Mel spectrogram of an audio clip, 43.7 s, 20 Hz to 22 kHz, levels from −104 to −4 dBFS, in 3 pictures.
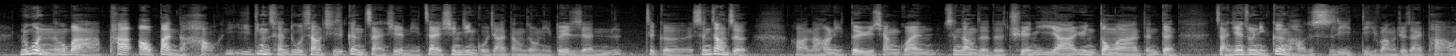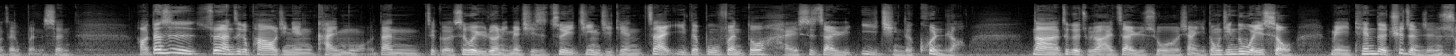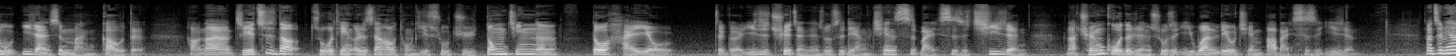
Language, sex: Chinese, male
